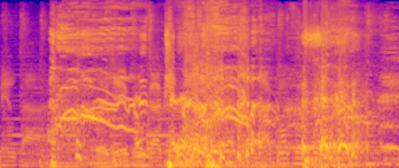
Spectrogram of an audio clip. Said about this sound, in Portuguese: Se engasgou e tossiu, acertou.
